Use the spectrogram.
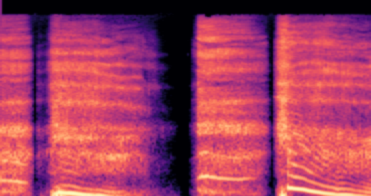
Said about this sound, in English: I can take deep breaths, bud. No yawning, no coughing, just a deep breath.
